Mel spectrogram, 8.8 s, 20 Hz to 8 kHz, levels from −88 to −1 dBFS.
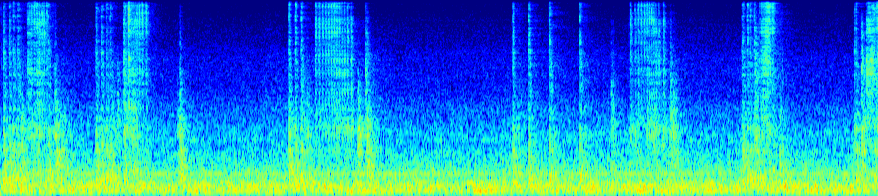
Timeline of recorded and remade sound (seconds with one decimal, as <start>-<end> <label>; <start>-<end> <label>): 0.0-8.8 recorded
